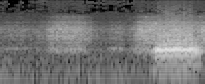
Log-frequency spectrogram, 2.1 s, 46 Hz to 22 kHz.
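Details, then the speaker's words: Canadian Westinghouse 981 shortwave radio after burned capacitor replaced, full volume, tuning a strong station: hissy swells with a wavering mid-pitched howl on top; the receiver is still oscillating, repair didn't fix it. "oscillation in the radio so it sounds like so again a strong station 9.3 it's actually right off the band here but that sounds like a radio doesn't it oh it didn't fix them"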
